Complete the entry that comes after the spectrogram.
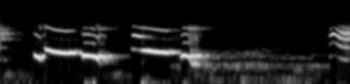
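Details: Babbler in training, singing long, clear whistles that hold steady or drift slightly downward, one after another, ending in a lower drawn-out tone before a sharp high note.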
